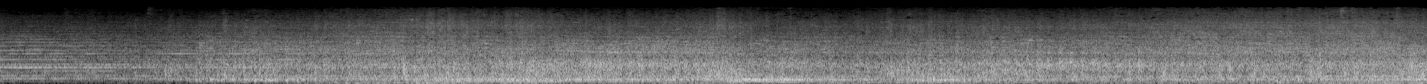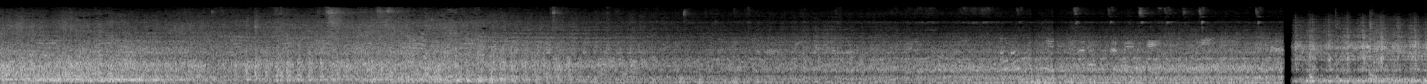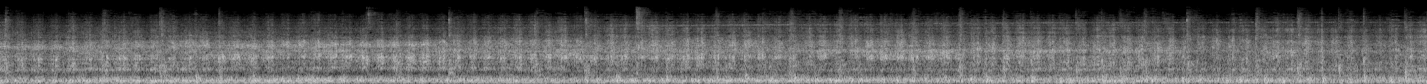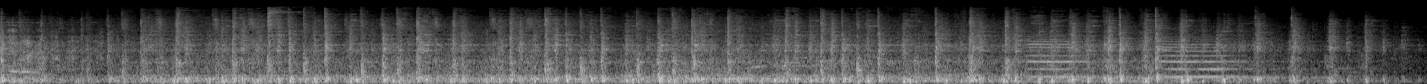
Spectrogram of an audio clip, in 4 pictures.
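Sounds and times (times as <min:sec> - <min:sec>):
train horn blasts: 0:00.0 - 0:04.1, 0:53.0 - 0:56.0
train passing at speed: 0:00.0 - 0:57.0.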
